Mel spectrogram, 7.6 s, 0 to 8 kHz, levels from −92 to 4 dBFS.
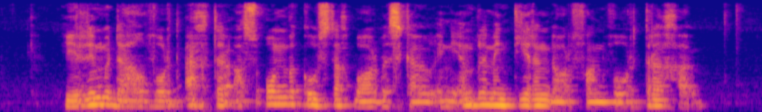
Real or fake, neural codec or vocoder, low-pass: fake; vocoder, 44.1 kHz, 128 mel bands, Pupu-Vocoder; 7.2 kHz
